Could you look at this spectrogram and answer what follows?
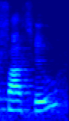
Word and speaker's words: Fatu: Jordan it's a junior Fatu it is Junior font too yeah it's not spelled like that but correct way is it it's Fatu yeah Hunter not a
